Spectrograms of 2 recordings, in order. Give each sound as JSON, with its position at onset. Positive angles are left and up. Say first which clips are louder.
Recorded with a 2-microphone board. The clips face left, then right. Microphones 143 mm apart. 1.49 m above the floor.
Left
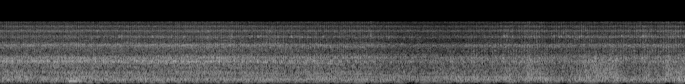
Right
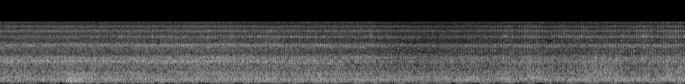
{"t": 0.7, "sound": "a microwave", "louder": "right 3 dB", "side_deg": -55, "distance_m": 1.2}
